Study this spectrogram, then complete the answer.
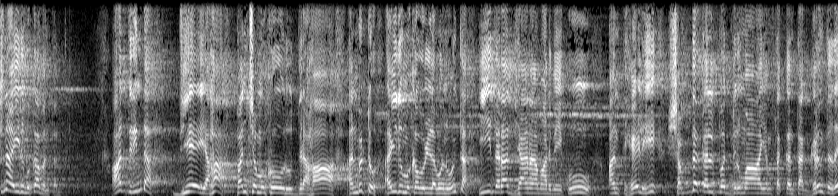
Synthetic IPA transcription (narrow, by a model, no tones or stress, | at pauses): nɐɐjd̪umukʰɐbɐnt̪ɐnt̪e̥ | aːd̪ːɐɾind̪ɐd̪jeːjɐɦɐpɐɲt͡ʃɐmukʰoːɾud̪ɾɐɦɐɐ̰nbiʈːuɐjd̪umukʰɐʋuɭːɐʋɐnuɐnt̪ɐiːt̪ʰɐɾɐd̪ʱjaːnɐmaːɽɐbeːku | ɐnt̪ɐɦeːɭi | ʃɐb̚d̪ɐkɐlpɐd̪ɾumaːjɐmt̪ɐkːɐnt̪ʰɐɡɾɐnt̪ʰɐd̪ɐ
